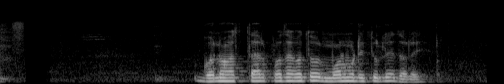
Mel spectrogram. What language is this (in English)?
Bangla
